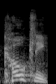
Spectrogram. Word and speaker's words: Colclough: Coakley Gardens is how you pronounce it. C-O-L-C-L-O-U-G-H.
